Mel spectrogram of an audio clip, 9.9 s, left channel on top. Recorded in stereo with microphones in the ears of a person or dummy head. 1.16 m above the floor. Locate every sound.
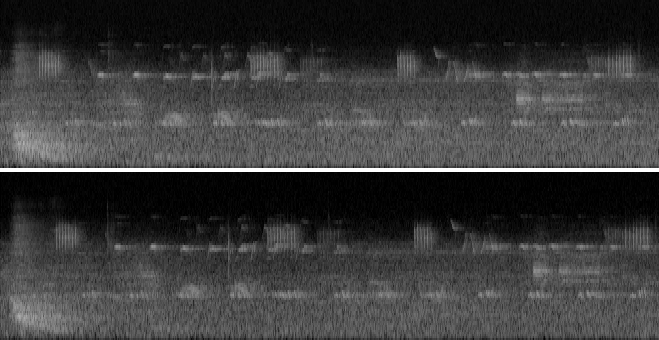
0.1 s tape being pulled: 30° right (ahead or behind), 4.5 m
